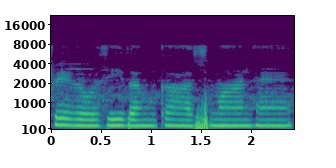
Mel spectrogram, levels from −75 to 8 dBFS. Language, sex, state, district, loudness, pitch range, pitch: Hindi, female, Maharashtra, Mumbai Suburban, -15 LUFS, 205-215 Hz, 210 Hz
